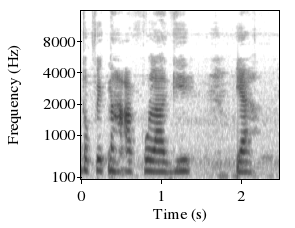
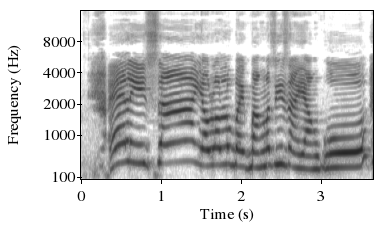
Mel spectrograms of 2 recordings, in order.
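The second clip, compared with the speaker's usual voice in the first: gushing thanks; 7 semitones higher than usual. Real, not acted.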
